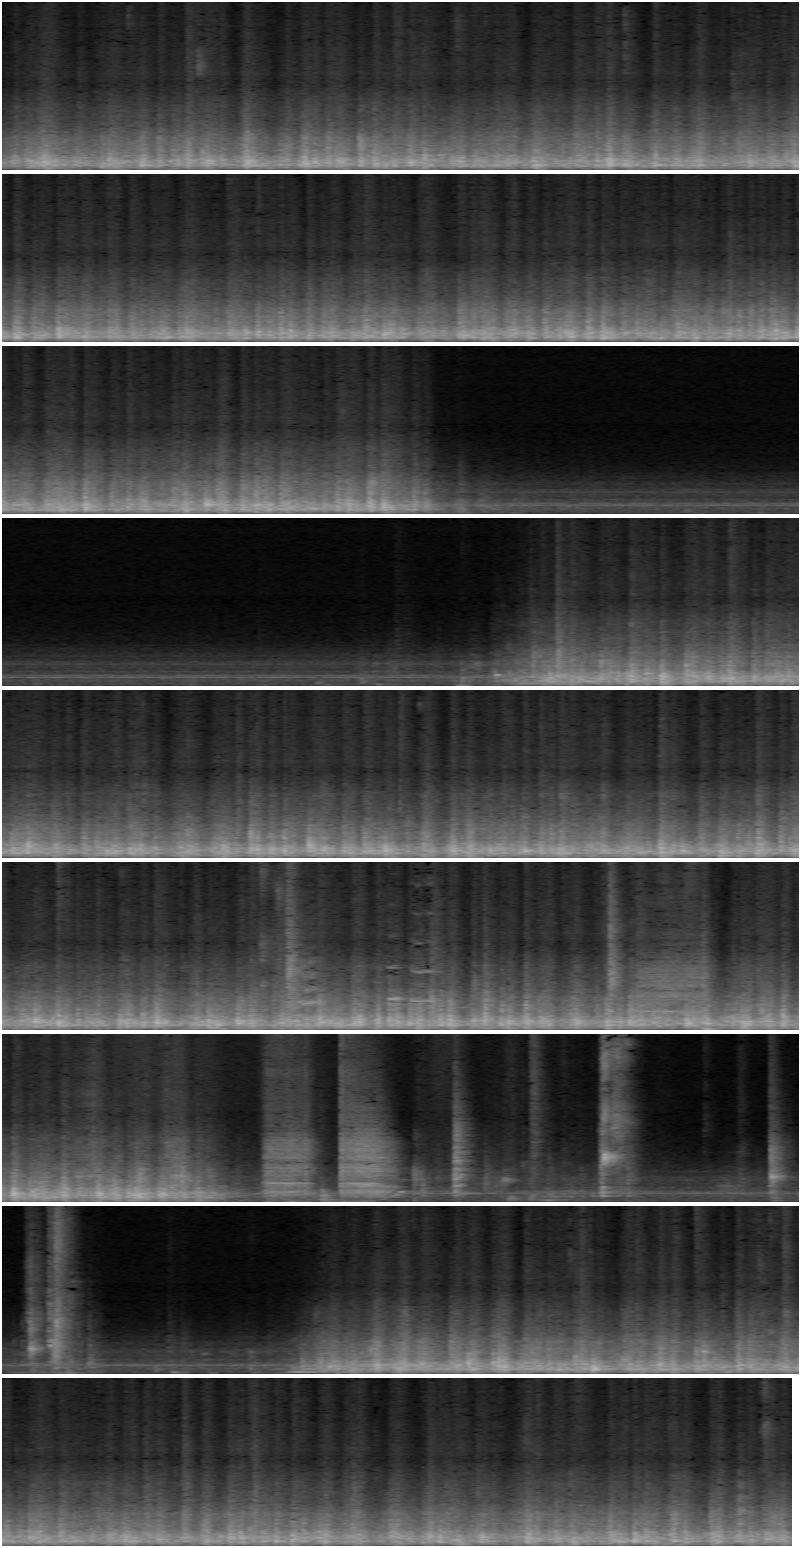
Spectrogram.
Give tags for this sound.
cycle
machine
rinse
soap
wash
washing
washing-machine
water

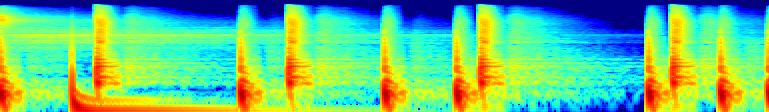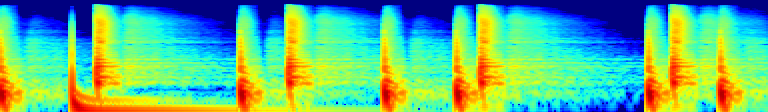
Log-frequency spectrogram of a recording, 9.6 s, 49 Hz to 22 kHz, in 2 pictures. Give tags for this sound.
hiphop
samples
bass
tr808
drum

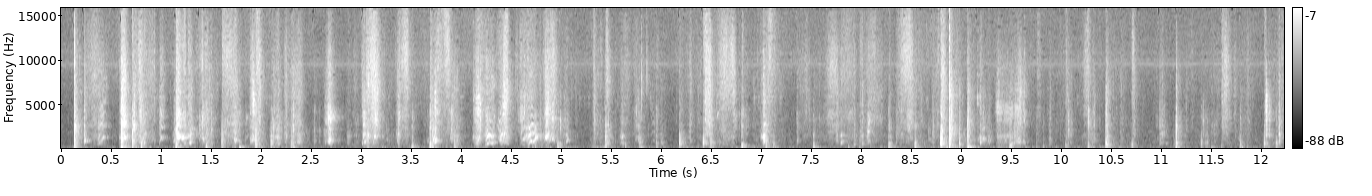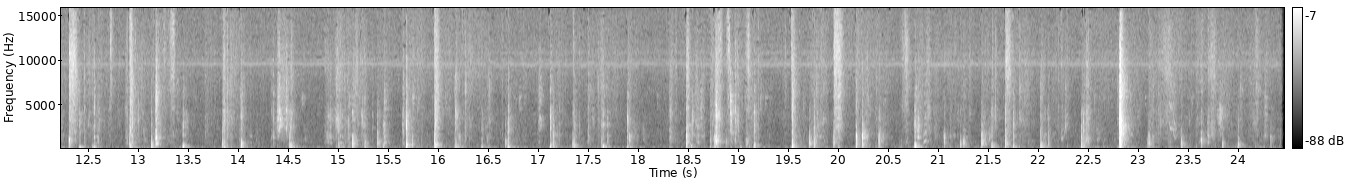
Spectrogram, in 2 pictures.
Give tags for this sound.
Action
Battle
Fight
Foley
Shoes
Shuffle
War

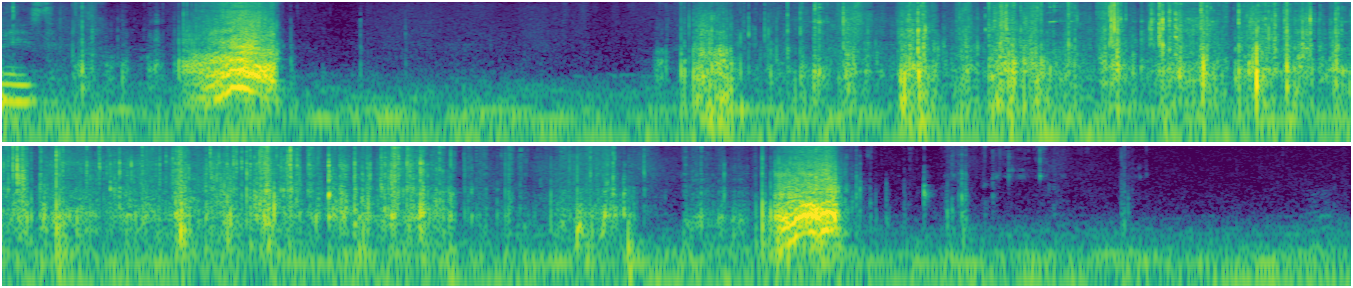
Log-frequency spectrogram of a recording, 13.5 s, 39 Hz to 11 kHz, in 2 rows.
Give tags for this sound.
3Semestre
AKG414
AnaliseMusical
AnhembiMorumbi
CaptacaoEdicaoAudio
EscutaEcologica
JJGibson
ProTools
RTV
SonsDeUniversidade
SoundscapeMusic
UniversidadeAnhembiMorumbi

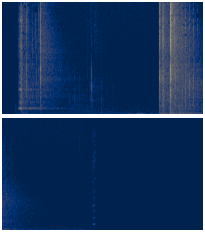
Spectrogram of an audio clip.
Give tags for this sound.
CZ
Czech
Pansk
Panska

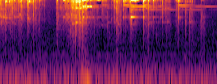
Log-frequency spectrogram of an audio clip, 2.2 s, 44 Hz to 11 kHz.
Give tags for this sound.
vol
key
egoless
chimes
shaking
sounds
natural
0

